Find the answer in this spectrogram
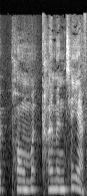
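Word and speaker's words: Pom Klementieff: Right, I'm joined here today by Pom Clementieff.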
